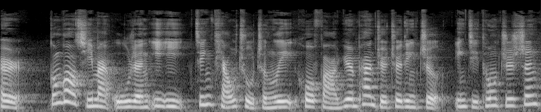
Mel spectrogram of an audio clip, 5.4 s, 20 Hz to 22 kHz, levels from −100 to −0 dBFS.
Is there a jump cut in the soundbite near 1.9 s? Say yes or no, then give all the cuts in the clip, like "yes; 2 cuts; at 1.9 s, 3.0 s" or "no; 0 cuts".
no; 0 cuts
